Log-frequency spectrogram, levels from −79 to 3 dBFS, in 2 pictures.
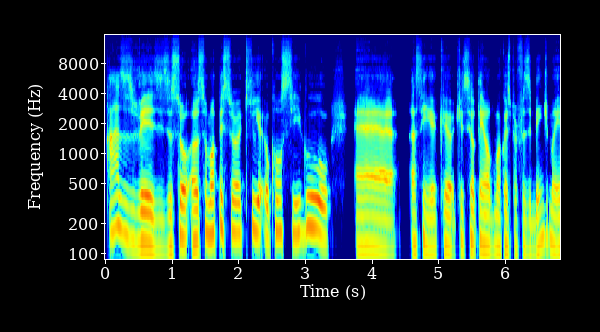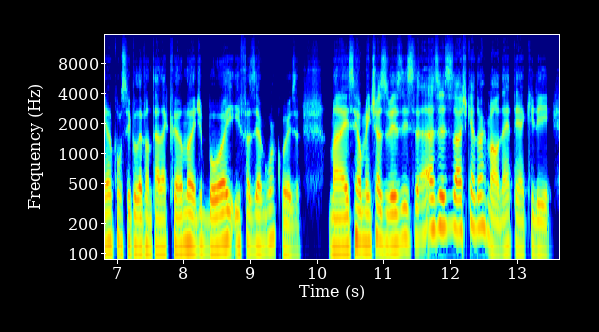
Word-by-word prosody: Às 165 -3 0
vezes. 125 -5 +2
Eu 120 - -2
sou 145 +5 +2
eu 140 0 +4
sou 165 - -4
uma 160 0 +3
pessoa 165 -2 0
que 170 +2 -2
eu 145 -3 0
consigo, 170 -2 0 0.4
eh, 115 -3 +2 0.2
assim, 125 -2 -3
eh, 115 - -1
que 120 0 -1
que 135 - -7
se 120 - -6
eu - - +1
tenho 125 -2 +2
alguma 120 0 -1
coisa 125 -3 -3
pra 115 - -8
fazer 110 -1 -7
bem 120 +7 -3
de 150 - -5
manhã, 125 -1 0
eu 130 - -2
consigo 125 -1 -4
levantar 115 -1 0
da 110 0 -1
cama 120 +2 +1
de 125 +3 -4
boa 115 +3 +4
e 130 -2 -3
fazer 120 0 -3
alguma 125 +5 -3
coisa. 100 -6 -4 0.4
Mas 115 0 +2
realmente, 130 -1 +1
às 130 - +2
vezes 130 +3 0
às 160 +5 +1
vezes 190 0 +2
eu 180 - +5
acho 175 0 +3
que - - -2
é 190 - 0
normal, 180 - +1
né 110 +4 -2
ter 115 -2 -3
aquele 105 -1 -5
125 Hz, 225 wpm, -23 LUFS, 115-150 Hz, 0.4 s, eu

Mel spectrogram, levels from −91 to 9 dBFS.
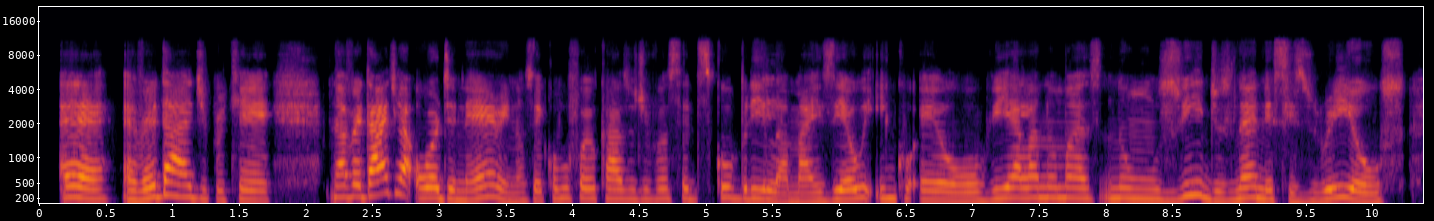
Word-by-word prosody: É, 200 -3 +5
é 185 -2 +1
verdade 220 0 +4
porque, 175 -1 -1 0.4
na 225 0 +1
verdade 250 +6 +5
a - - +6
Ordinary, 200 0 +2
não 155 +1 -10
sei 175 +1 -4
como 195 +3 -6
foi 200 +1 -3
o - - -4
caso 190 -1 -2
de 185 +1 -7
você 195 +1 -6
descobri-la, 195 -3 -3
mas 150 +1 -3
eu 185 +2 +3
inclu 200 +1 -6
eu 170 -2 -1
ouvi 165 +5 -2
ela 210 0 +2
em 210 - -2
umas 205 -2 -2
em 200 -1 -4
uns 190 -4 -3
vídeos, 210 -8 -2
né, 205 +3 +2
nesses 170 -7 -3
reels 165 -3 0
195 Hz, 180 wpm, -25 LUFS, 175-205 Hz, 0.4 s, a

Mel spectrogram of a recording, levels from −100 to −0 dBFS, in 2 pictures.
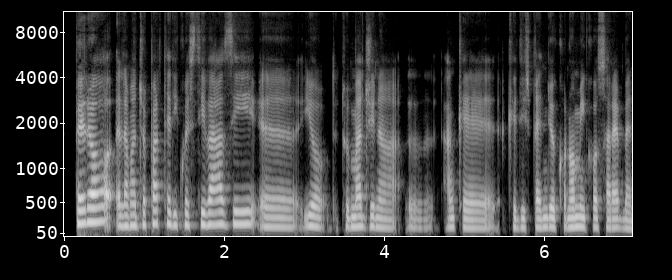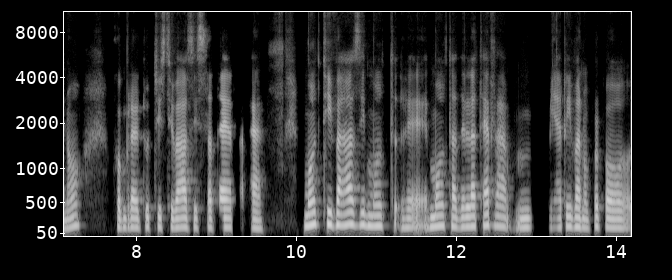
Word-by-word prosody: Però, 210 +3 +6
uhm, 150 - +2
la 155 - +3
maggior 160 +2 0
parte 190 +1 0
di 165 - -2
questi 170 +1 -1
vasi, 180 +1 +2
uhm, 140 -1 -1
io 150 -3 -1
t 135 - -22
tu 140 - -4
immagina, 145 -3 0
ehm, 125 +1 -9
anche 130 -3 -2
che 135 - -4
dispendio 130 +2 0
economico 140 0 +1
sarebbe, 130 -2 -1
no, 150 +6 -2 0.3
comprare 135 0 0
tutti 140 0 -5
sti 130 0 -5
vasi, 135 0 +2
sta 130 0 -3
terra, 135 0 +1
eh. 125 -2 0 0.5
Molti 175 +3 +2
vasi, 175 +1 +2
molt 155 0 -2
ehm, 135 +1 -2
molta 150 0 +1
della 145 +2 +3
terra 155 -2 -1
m 130 0 -1 0.3
mi 130 - -11
arrivano 135 -1 0
proprio 130 -1 0
140 Hz, 160 wpm, -25 LUFS, 135-160 Hz, 0.5 s, Però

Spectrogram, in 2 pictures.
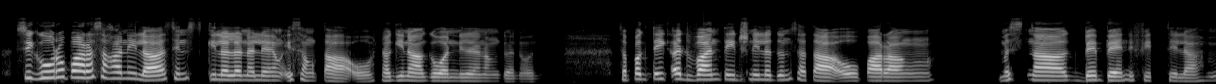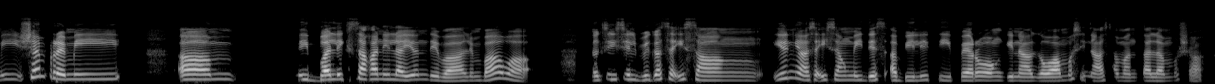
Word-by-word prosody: Siguro 300 +3 +3
para 315 0 +9
sa 330 -4 -1
kanila 245 -7 +6
since 260 +1 -9
kilala 220 -2 +4
nila 200 -1 0
yung - - -10
isang 180 - -6
tao 145 -3 -1
na 180 - 0
ginagawan 175 -3 +1
nila 160 -1 -5
ng 150 0 -12
ganun. 135 -1 -15 0.9
Sa 210 - -2
pagtake 250 +1 +1
advantage 225 -1 +4
nila 225 -1 -1
dun 210 +2 -7
sa 215 -7 -4
tao 170 -2 +3
parang 175 0 +1 0.7
mas - - -8
nagbe-benefit 195 -1 +2
sila. 155 -2 -7
May 220 +4 -12
siyempre 325 -7 +2
may, 240 +3 -6 0.6
um, 235 +1 +2 0.6
may 220 +1 -3
balik 220 +5 +3
sa 250 - +1
kanila 235 -3 0
yun, 225 +3 -4
di 200 -2 -4
ba? 165 +1 -1
Halimbawa, 190 +9 -3 0.7
nagsisilbi 225 0 -7
ka 225 - 0
sa - - -4
isang 190 -4 -6
yun 275 +7 -5
nga, 200 - 0
sa - - -6
isang 205 -1 -8
may 200 0 -6
disability 190 -1 -6
pero 185 +1 -2
ang 185 0 -9
ginagawa 170 -1 -1
mo 215 +3 -14
sinasamantala 165 -1 -8
mo 175 - -25
siya - - -14
200 Hz, 135 wpm, -22 LUFS, 180-235 Hz, 0.9 s, para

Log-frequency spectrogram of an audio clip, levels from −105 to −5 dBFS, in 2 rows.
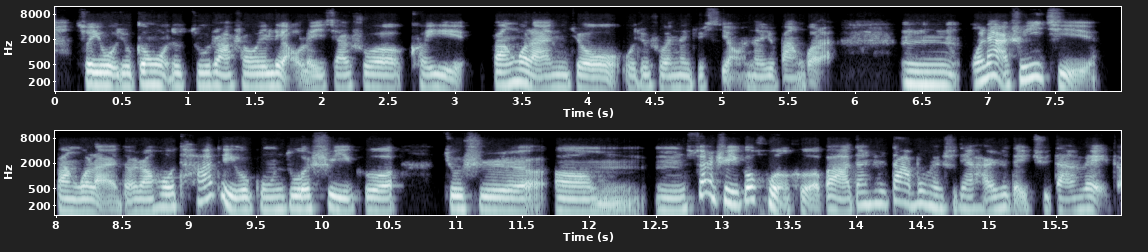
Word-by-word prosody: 所 175 - +4
以 165 - +7
我 160 -3 +6
就 155 0 0
跟 175 - +5
我 165 - +2
的 160 - -1
组 160 -1 -2
长 155 -2 +1
稍 155 -2 -2
微 155 0 +2
聊 160 0 +2
了 - - -3
一 140 - -4
下， 145 -2 -4
说 150 -3 -1
可 150 - -5
以 140 -7 -1 0.2
搬 170 +1 +3
过 190 - +6
来， 135 - +2
你 145 0 -3
就 135 -4 +1
我 140 - -6
就 145 - -6
说 140 -3 -5
那 140 0 -4
就 140 - -10
行， - - -7
那 135 -1 -5
就 140 - -5
搬 - - -5
过 - - -4
来。 - - -4 0.6
嗯， 170 -3 +1
我 190 - +1
俩 270 +1 +6
是 225 - +1
一 260 0 +2
起 305 +6 -2 0.2
搬 150 -2 +2
过 145 +1 +2
来 - - 0
的， - - -3
然 145 0 +2
后 185 0 +2
他 255 +9 -2
的 350 - -2
一 - - +5
个 160 0 +2
工 160 0 -4
作 165 0 +3
是 175 +1 0
一 150 -2 +2
个 155 -1 +1 0.3
就 170 -1 +2
是， 160 -2 0 0.3
呃， 145 -2 +1 0.5
嗯， 155 0 -4
算 370 - +2
是 255 - +3
一 215 - +5
个 270 +5 +6
混 - - +2
合 - - -1
吧， - - +1
但 210 +1 -3
是 220 -1 -4
大 235 -1 +2
部 220 +1 -3
分 180 -3 -2
时 170 - -10
间 165 -2 -4
还 150 +1 -3
是 180 - -2
得 - - -4
去 165 - -10
单 150 +2 -3
位 170 - +1
的 - - -11
160 Hz, 300 characters per minute, -21 LUFS, 150-180 Hz, 0.6 s, 以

